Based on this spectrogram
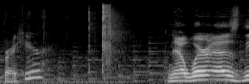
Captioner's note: tape ripping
